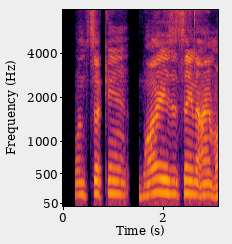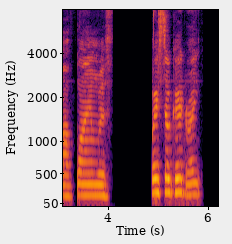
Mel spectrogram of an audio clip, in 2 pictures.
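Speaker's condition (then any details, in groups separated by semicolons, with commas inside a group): Cerebral palsy; wheelchair user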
